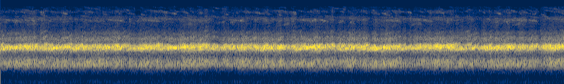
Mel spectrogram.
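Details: Many frogs singing at a pasture pond, recorded on a Zoom device: an unceasing, shimmering chorus of high trills layered over lower croaking pulses, dense and uniform from start to finish.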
